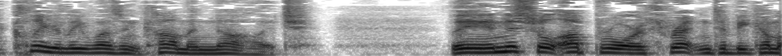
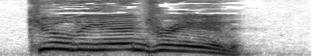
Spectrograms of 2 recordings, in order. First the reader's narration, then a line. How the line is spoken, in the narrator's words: someone cried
